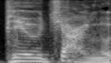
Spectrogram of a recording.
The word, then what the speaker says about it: Pyeongchang: Eh, men man uttalar det som eh, Pyeongchang och det är 2018 alltså.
